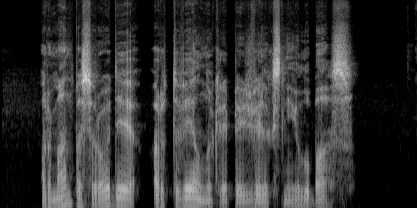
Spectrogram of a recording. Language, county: Lithuanian, Marijampolė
